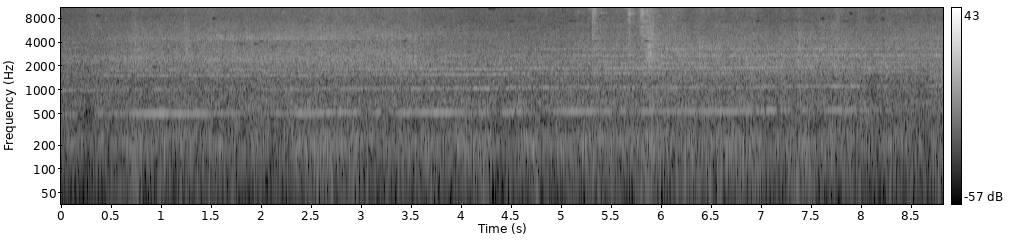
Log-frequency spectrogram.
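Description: Electric locomotive hauling a freight train of tank wagons past: a steady electric whine that rises slightly in pitch over the rumble of the wheels, with a few sharp clicks about five to six seconds in.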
